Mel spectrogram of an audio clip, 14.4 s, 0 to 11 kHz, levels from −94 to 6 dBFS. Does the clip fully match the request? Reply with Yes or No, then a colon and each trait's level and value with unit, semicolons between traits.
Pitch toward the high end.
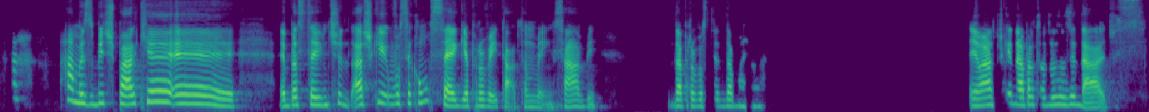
Yes: high, 225 Hz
